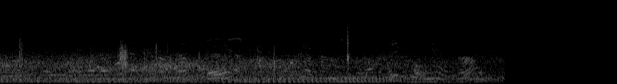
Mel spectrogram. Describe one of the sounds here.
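Several men talk over one another close by, outdoors.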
